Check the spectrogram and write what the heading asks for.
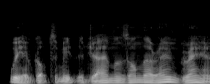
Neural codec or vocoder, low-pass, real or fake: none; 7.2 kHz; real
